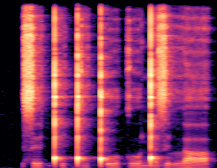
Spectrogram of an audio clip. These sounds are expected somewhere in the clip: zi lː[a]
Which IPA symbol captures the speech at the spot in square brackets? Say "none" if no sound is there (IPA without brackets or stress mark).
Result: a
